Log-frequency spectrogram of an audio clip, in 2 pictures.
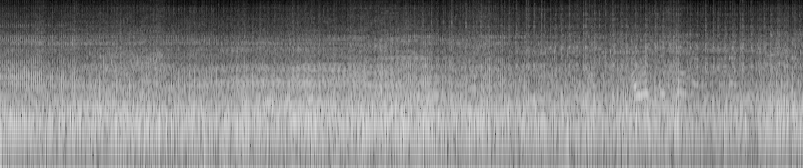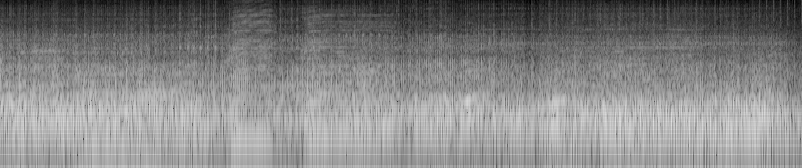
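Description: Many two-stroke mopeds idle and rev in a crowd outdoors.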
